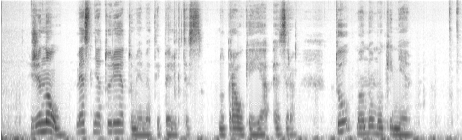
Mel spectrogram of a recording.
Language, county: Lithuanian, Klaipėda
